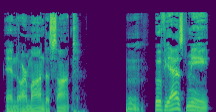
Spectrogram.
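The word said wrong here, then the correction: Assante: Asante. – Asante? Is that how you say it? – Yes.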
